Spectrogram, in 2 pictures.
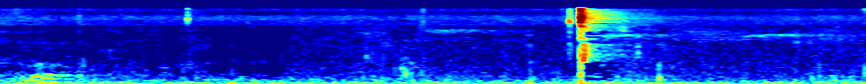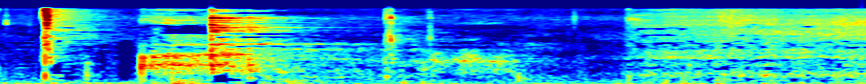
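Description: Two sharp clicks of a metal spoon about a second apart, then a short breathy rush of a man breathing out and a softer click. A steady breathy hiss comes near the end as he swallows a spoonful of pungent raw garlic, onion and lime juice.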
